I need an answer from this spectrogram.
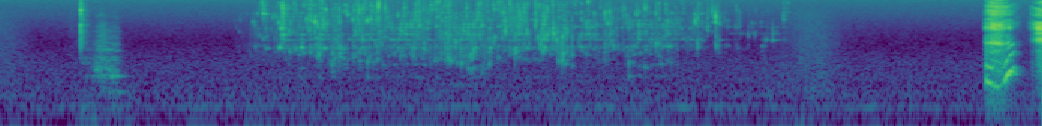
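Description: A drink is poured at home: a brief tap, then a soft, steady trickling stream of liquid that lasts a few seconds. Louder knocks follow at the end. No talk is heard.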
